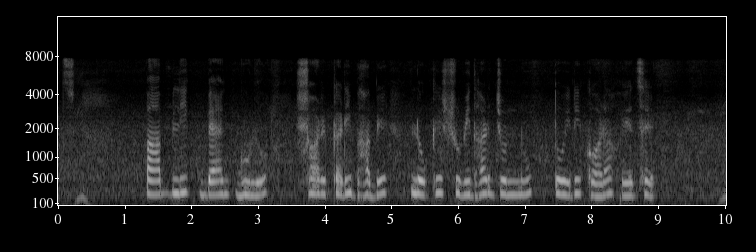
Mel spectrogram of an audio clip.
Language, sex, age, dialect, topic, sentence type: Bengali, female, 18-24, Jharkhandi, banking, statement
